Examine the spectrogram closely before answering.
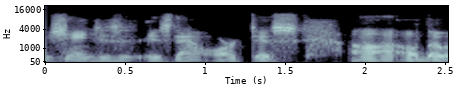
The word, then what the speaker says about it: Arctis: So you see all our name changes is now Arctis, although it's spelled Archtis, but Arctis is the way we say it.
